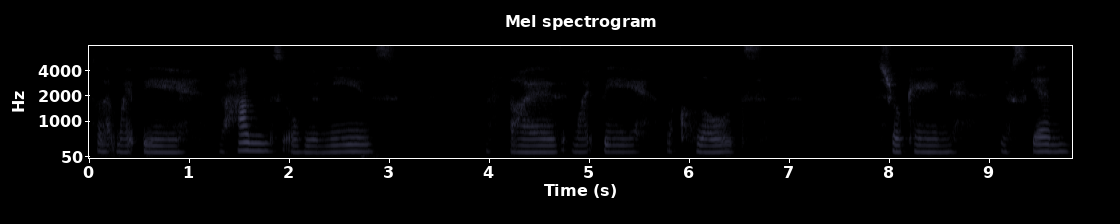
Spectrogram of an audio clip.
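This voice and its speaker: A woman guiding a beginners' meditation in a soft, breathy voice, with soothing phrasing and frequent pauses. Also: lowish voice, little pitch movement, narrow, tinny audio. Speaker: meditation guide, yoga teacher.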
